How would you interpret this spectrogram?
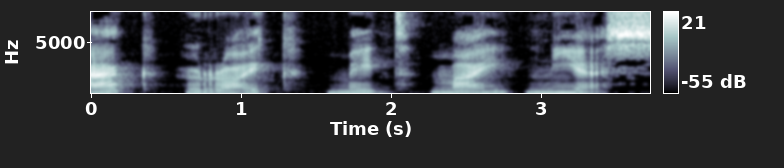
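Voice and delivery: very slow, drawn-out repetition.

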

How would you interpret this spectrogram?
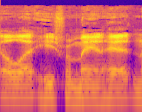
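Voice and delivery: ordinary talk

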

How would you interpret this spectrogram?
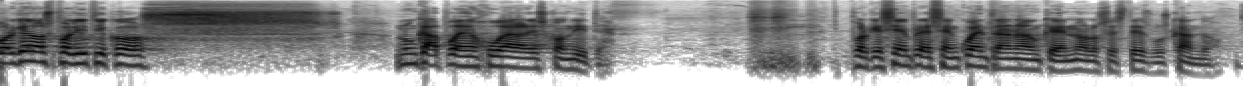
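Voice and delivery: slow, halting, drawn-out delivery with politician-like pauses.

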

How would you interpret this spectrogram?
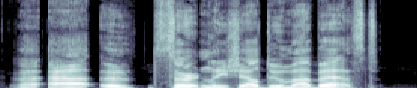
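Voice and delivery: stuttering, stumbling speech. Narrator reads the colonel's reply to a girl: stammering. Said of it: "stammered the colonel".

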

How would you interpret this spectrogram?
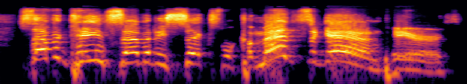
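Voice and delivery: shrill, very high-pitched, loud screaming. Retelling a guest's outburst at the host in a gun control debate, imitating Alex Jones screaming. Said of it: "he just starts screaming at Piers Morgan".

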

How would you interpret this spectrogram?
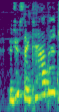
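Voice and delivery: high, eager, exclaiming cry. Narrator reading Clara, a caterpillar in her egg case, crying out. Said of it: "cried Clara".

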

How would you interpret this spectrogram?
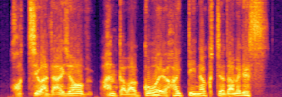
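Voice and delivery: furious, loud, angry bellowing shout. A narrator reads a man shouting to a woman at the gate, shouted. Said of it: "山木が怒鳴った。".

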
